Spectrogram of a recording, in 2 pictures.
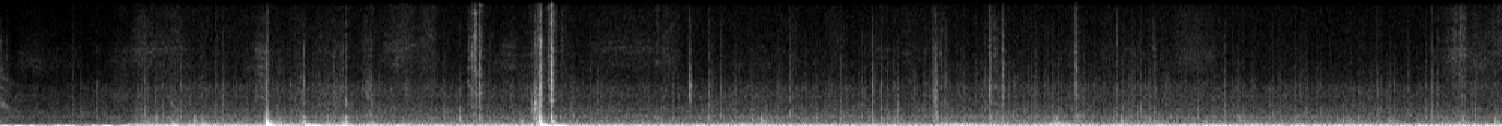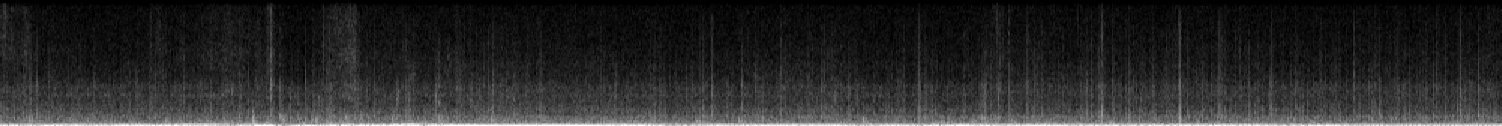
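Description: Car engine running, heard from inside the cabin as the car is driven, with two sharp knocks in the first few seconds. The engine grows louder for a few seconds past the middle.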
